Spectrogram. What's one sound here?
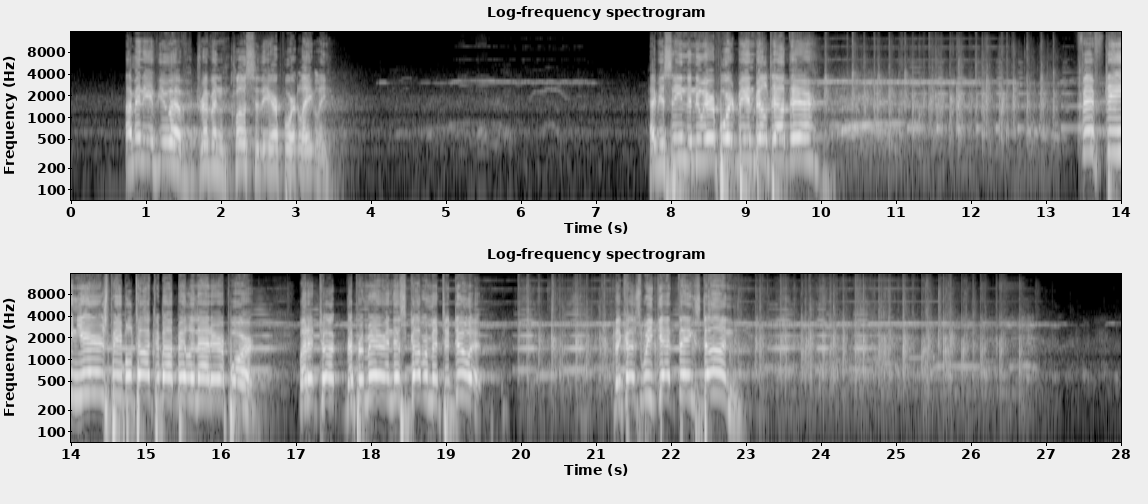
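An elderly man speaks forcefully through a microphone and loudspeakers in a large echoing hall.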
